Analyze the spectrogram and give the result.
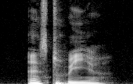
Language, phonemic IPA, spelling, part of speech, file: French, /ɛ̃s.tʁɥiʁ/, instruire, verb, Fr-instruire.ogg
- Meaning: 1. to instruct, to teach 2. (of a judge or other magistrate) to hear, to try (a case)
